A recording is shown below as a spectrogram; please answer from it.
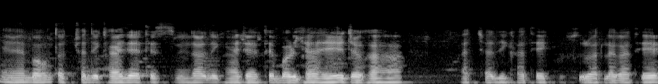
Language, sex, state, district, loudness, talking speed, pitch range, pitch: Chhattisgarhi, male, Chhattisgarh, Sarguja, -18 LUFS, 180 wpm, 95-100 Hz, 95 Hz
